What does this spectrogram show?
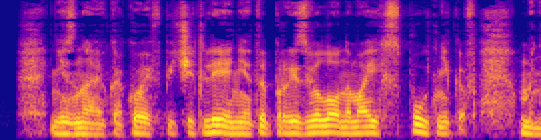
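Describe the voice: A plain read-aloud passage, its intonation fairly even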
